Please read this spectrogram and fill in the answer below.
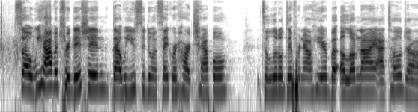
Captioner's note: applause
